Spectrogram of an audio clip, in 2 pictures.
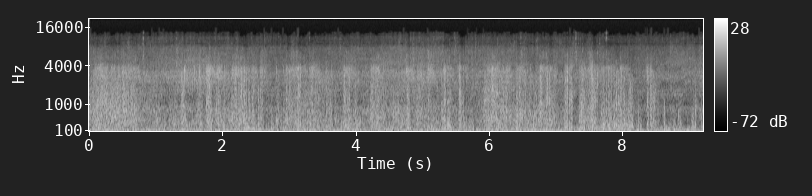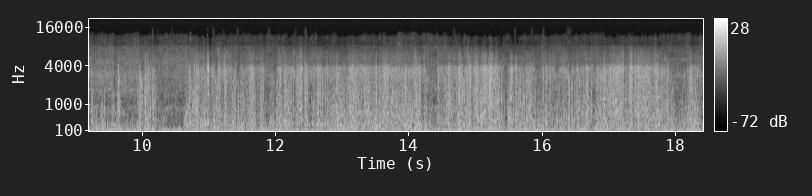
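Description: Loud, steady wind rushing over the camera microphone from riding a road bike at speed.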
